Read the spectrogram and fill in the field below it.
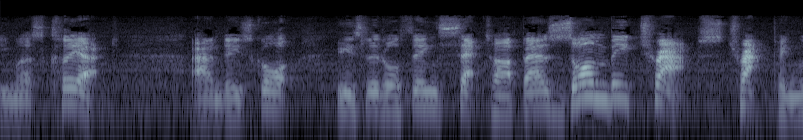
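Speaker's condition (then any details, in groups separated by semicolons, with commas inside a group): No condition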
